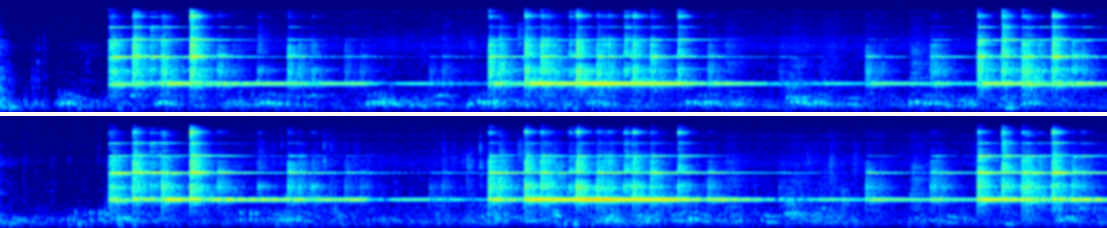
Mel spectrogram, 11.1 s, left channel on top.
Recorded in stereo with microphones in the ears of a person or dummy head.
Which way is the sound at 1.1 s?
25° right (ahead or behind).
